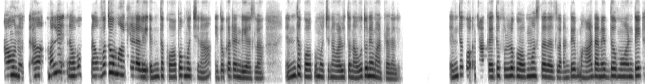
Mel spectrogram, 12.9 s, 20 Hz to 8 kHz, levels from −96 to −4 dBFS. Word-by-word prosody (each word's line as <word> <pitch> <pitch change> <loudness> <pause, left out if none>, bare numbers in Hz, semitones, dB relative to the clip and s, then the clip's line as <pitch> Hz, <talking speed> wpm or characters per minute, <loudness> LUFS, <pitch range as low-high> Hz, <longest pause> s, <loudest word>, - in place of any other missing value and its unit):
అవును. 235 -4 +3 0.3
ఆ! - - +1 0.3
మళ్ళి 300 +8 +2 0.2
నవ్వు 220 +4 +1 0.3
నవ్వుతూ 290 +9 +2 0.2
మాట్లాడాలి. 220 -5 +3
ఎంత 205 +3 -1
కోపం 195 +4 +1
వచ్చినా 185 -6 -4 0.3
ఇదొకటండసలా. 175 -5 -1 0.6
ఎంత 230 +6 +2
కోపం 200 +1 +2
వచ్చిన 195 0 -4
వాళ్ళతో 185 +1 0
నవ్వుతూనే 220 +6 +3
మాట్లాడాలి. 150 -4 -6 1.0
ఎంత 220 +6 0
కో - - -2 0.2
నాకైతే 195 +3 0
ఫుల్లు 215 +2 +2
కోపమొస్తదసల. 200 -3 +1
అంటే 180 +4 -2 0.2
మాటనేద్దాము 205 +3 +1
అంటే, 205 +2 +3
205 Hz, 110 wpm, -22 LUFS, 190-220 Hz, 1.0 s, అవును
